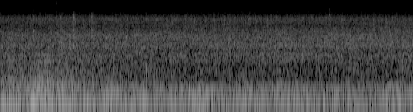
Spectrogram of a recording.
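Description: Deep, low rumble of a thunderstorm, loudest about half a second in and slowly easing off.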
